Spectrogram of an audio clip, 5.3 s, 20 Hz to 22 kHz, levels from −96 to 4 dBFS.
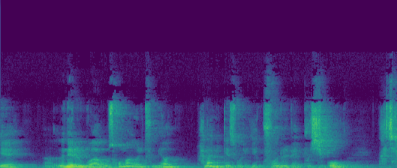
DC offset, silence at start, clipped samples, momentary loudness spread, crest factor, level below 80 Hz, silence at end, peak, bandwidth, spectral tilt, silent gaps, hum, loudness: under 0.1%; 0 s; under 0.1%; 15 LU; 20 dB; -52 dBFS; 0 s; -2 dBFS; 12.5 kHz; -4.5 dB/octave; none; none; -22 LUFS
